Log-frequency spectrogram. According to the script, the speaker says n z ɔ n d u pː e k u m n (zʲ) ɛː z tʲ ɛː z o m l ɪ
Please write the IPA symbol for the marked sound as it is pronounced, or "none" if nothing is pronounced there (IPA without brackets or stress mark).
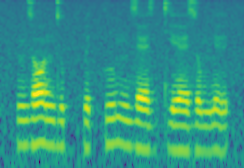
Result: z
